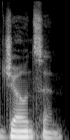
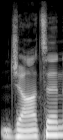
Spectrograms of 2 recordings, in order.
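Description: First: "Johnson" with a long O; altered pronunciation. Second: Said in the usual way. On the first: Shown as a demonstration. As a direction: say "Johnson" as "Joan-son". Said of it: "they say it's pronounced Johnson". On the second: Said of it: "they say it's pronounced".

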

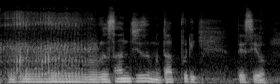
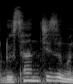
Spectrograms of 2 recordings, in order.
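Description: First: ルルルルルルルサンチズム with a long trilled r; rolled r. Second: Said in the usual way. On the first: Shown as a demonstration. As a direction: trill the r in ルサンチズム hard. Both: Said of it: "もう巻き舌ですよ".

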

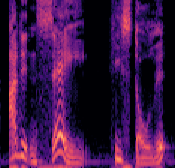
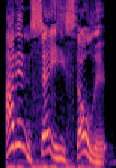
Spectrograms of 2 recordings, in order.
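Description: First: "I" pushed with a rise, said slowly; slow demo hitting "I"; stress on I. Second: "didn't" hit hardest, falling; stress on DIDN'T. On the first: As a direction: lean on the word "I" and let the rest trail. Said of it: "we try to emphasize our words". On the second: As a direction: punch the word "didn't". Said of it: "he said all them different ways". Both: Shown as a demonstration.

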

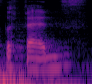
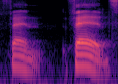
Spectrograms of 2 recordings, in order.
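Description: First: Feds said clearly, correcting "fence"; stress on feds. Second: "feds" fixed after a slip to "Fen-"; corrected feds. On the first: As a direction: set "feds" against "fence". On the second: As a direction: land on "feds" with a final d. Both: Shown as a demonstration. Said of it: "Not the fence, the feds".

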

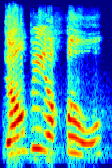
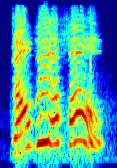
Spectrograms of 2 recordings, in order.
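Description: First: Said in the usual way. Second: Higher and louder, driving it home; emphatic warning. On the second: Real, not acted. Warning women not to hand over their money, loud and emphatic. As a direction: raise it up and really warn them.

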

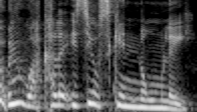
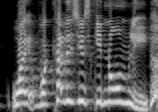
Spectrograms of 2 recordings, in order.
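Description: First: Louder, gasping curiosity; gasp, then ask it with fascination; excited gasp. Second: High, hurried question; quick question. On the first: Gasps and repeats the question excitedly. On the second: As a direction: break off and ask it quickly. Interrupting himself with a question. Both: Acted.

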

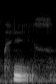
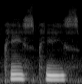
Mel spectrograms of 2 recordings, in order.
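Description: First: Peace, let it fall away very softly; soft fading peace. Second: Breathy whispered peace, no voice; a soft mantra whisper. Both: Acted. Repeating peace as a calm mantra.

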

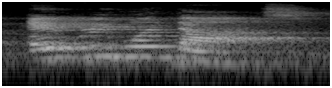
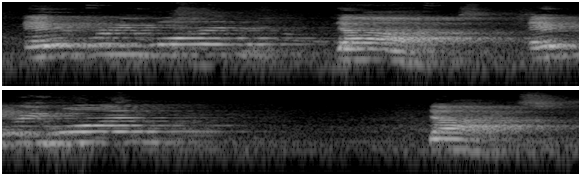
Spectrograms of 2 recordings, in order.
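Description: First: Everyone dies said slowly, each word weighted; preacher's slow emphatic point; slow emphasis. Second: Higher, slow, punched "Everyone dies"; preacher repeats louder and slower; building emphasis. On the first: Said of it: "Number one, first point". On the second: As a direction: hammer the point home. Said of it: "first point". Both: Shown as a demonstration.

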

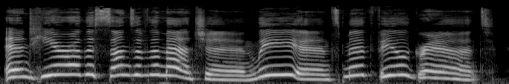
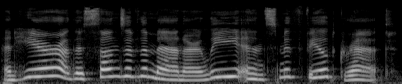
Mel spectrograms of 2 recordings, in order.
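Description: First: Much higher and louder, grand, names drawn out slowly; booming butler announcement. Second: A mock butler's grand introduction; Mrs. Grant rehearsing the butler's fanfare; mimicking the butler's announcement. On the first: Acted. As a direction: announce the sons like a grand herald. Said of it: "the butler's booming voice called out". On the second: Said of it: "He'll say".

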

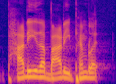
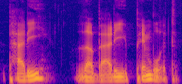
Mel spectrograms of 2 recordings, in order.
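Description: First: Higher-pitched, badly faked Liverpool accent; terrible Liverpool accent. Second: Said in the usual way. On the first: Shown as a demonstration. Fight fan announcing Paddy's nickname in a terrible Liverpool accent. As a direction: put on a bad Scouse accent. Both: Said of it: "that was my terrible, uh, Liverpool accent".

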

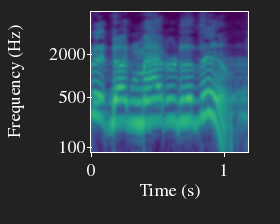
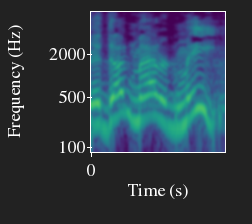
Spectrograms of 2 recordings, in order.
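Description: First: "them" stressed, falling at the end. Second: "me" stressed with a rise at the end. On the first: Preacher worried about the room's view, stress on "them". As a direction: land on "them" and let it drop. Contrasts the others with himself. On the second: Preacher contrasting himself with the room, stress on "me". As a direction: lean on "me", lifting it. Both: Real, not acted.

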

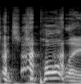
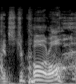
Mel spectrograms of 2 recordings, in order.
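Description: First: "Chipotle" as "chi-POHT-lay", loud and high; outraged correction. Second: "Chipotle" as "chi-POH-tul", high and loud; deliberate mispronunciation. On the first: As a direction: correct them sharply, "Chipotle" ending in "-lay". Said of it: "it just pisses everybody off". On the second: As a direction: insist blithely on "Chipotle" ending in "-tul". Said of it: "to say Chipotle everywhere". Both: Retold or imitated.

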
